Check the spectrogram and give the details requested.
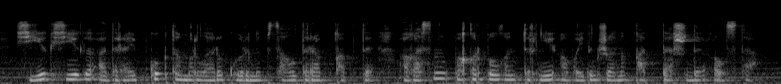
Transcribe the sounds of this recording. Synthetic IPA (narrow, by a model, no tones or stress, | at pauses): sijeksijeɡʲɪʔɑd̪ɾɑjəpkʰokt̪ʰɑməɾlˠɑɾəkʲʰɵɾɪnɪpsɑlˠd̪əɾɑp̚qʰɑpt̪ə | ɑʁɑsənəɴbɑqəɾbo̞lˠʁɑnt̪ʰʏɾne̞ʔɑbɑjd̪əɴʒɑnəqʰɑt̪ːɑʃəd̪əʔɑ̰lˠəst̪ɑ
